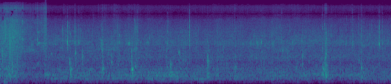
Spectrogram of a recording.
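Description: Small waves lapping against the hull of a boat sitting on the water, with light wind, and a few faint, scattered clicks and knocks.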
